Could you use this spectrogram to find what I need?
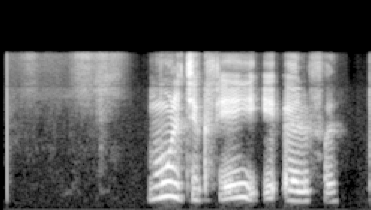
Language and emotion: Russian, neutral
